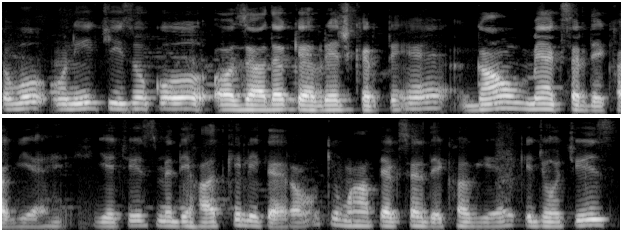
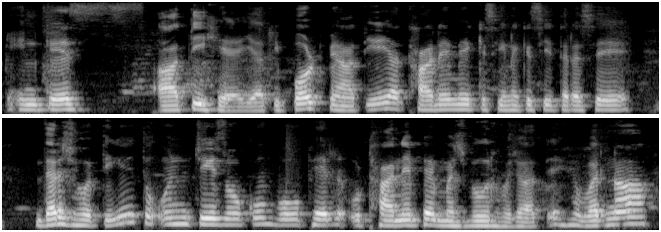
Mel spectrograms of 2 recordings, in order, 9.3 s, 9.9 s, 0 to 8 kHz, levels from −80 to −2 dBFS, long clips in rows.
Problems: background sounds at intervals, background conversations at intervals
